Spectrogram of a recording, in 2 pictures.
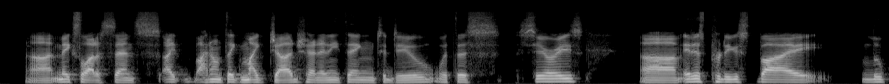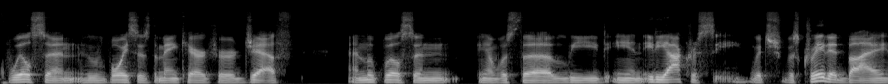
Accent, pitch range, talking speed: American, 90-110 Hz, 160 wpm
